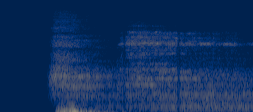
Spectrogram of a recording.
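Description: A deep breath, one long airy rush of air after a moment of silence, soft and steady for about two seconds with no talking.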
